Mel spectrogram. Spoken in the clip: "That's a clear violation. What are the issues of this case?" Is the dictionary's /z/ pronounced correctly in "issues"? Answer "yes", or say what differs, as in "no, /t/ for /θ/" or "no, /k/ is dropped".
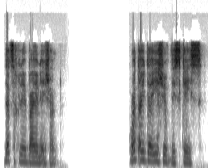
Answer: no, /z/ is dropped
